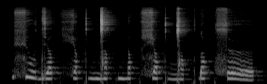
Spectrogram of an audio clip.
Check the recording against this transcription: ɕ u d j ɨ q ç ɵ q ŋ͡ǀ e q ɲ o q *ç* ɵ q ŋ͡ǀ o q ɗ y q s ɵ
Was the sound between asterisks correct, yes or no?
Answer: no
